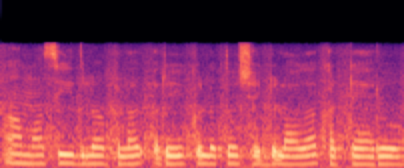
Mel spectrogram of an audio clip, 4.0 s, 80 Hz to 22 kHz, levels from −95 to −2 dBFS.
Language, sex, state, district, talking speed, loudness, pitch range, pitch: Telugu, female, Andhra Pradesh, Annamaya, 105 wpm, -14 LUFS, 185-195 Hz, 190 Hz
